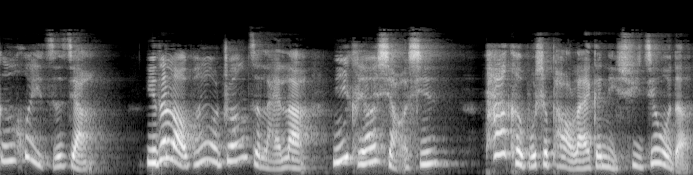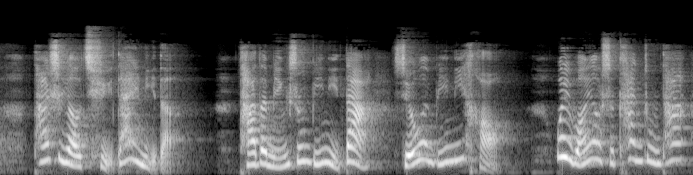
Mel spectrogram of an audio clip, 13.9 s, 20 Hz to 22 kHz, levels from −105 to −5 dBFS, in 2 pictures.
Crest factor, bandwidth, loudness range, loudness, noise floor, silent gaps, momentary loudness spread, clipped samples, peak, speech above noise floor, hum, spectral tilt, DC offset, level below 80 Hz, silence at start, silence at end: 16 dB; 10.5 kHz; 2 LU; -18 LUFS; -51 dBFS; none; 10 LU; under 0.1%; -2 dBFS; 34 dB; none; -2.5 dB/octave; under 0.1%; -66 dBFS; 0 s; 0.05 s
